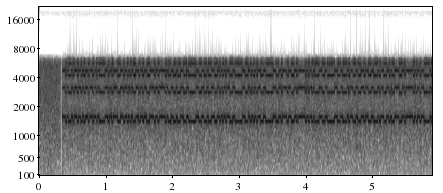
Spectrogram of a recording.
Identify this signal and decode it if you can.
Two-tone teleprinter signal, about 170 Hz shift.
